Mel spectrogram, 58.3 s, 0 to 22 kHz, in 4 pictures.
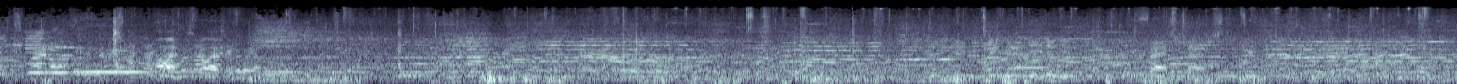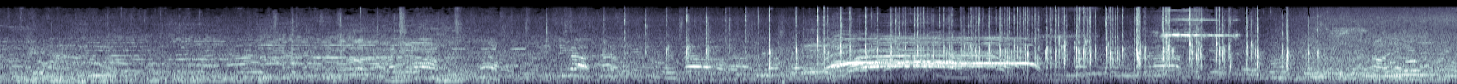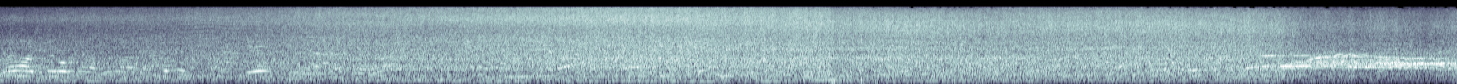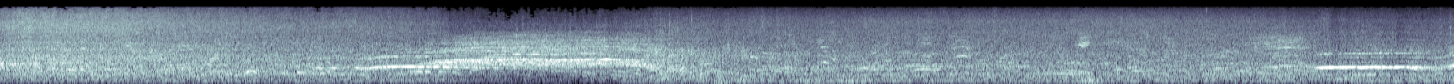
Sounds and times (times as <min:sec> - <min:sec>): Music: 0:00.0 - 0:43.8, 0:44.4 - 0:58.2.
